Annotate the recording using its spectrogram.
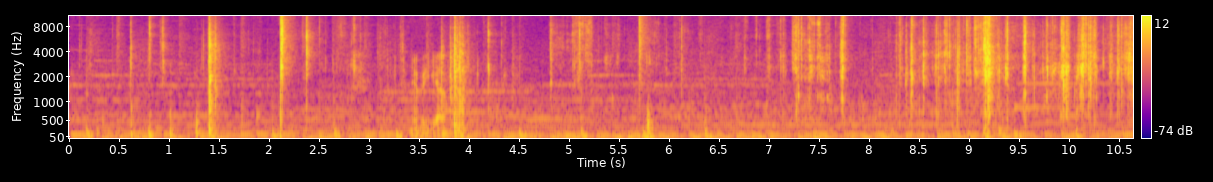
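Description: A small knife clicking and scraping against a foil-wrapped dig block in sharp separate ticks. Then, from about seven seconds in, the thin gold foil wrapper crinkles and tears as it is peeled off the block.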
